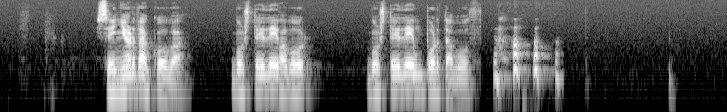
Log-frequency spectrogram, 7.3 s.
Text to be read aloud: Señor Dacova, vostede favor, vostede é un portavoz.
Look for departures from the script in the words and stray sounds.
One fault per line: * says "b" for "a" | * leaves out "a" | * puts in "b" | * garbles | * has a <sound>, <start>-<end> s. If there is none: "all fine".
* has a laugh, 4.9-5.7 s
